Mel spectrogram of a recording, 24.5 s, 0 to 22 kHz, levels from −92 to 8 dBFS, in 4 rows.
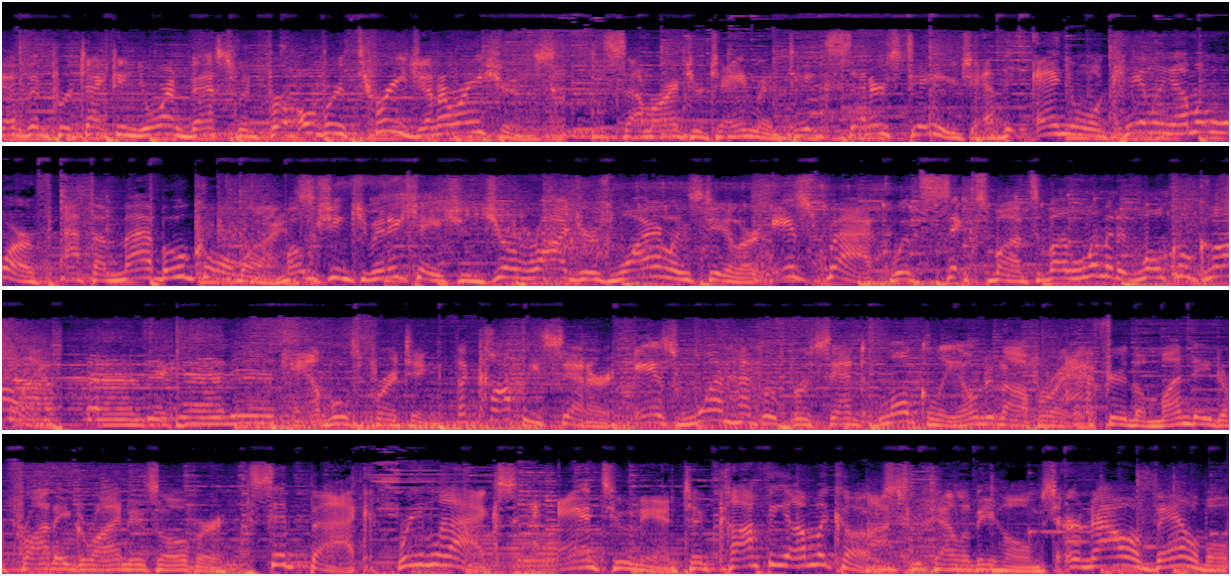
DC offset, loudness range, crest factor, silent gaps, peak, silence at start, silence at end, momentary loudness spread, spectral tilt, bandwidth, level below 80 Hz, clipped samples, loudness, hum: under 0.1%; 1 LU; 14 dB; none; -8 dBFS; 0 s; 0 s; 2 LU; -4.5 dB/octave; 15.5 kHz; -32 dBFS; under 0.1%; -21 LUFS; none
